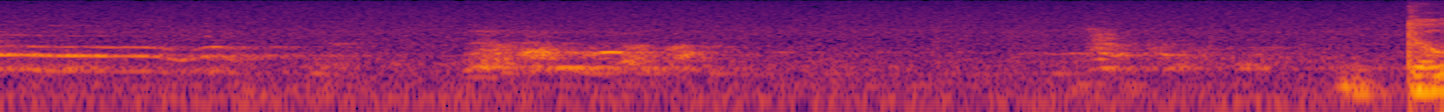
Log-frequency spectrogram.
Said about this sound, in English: Dogs are going off their heads.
